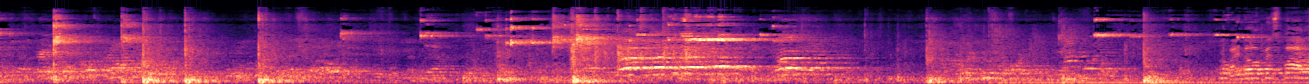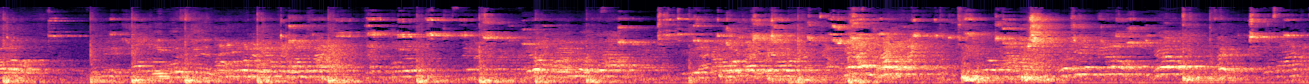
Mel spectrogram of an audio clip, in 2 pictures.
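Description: Basketball being dribbled on an indoor court, many short bounces and thuds, mixed with voices of players and spectators, all echoing in the gym.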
